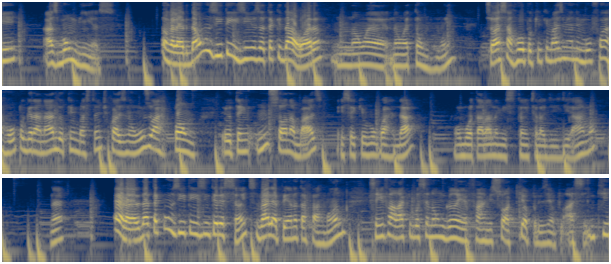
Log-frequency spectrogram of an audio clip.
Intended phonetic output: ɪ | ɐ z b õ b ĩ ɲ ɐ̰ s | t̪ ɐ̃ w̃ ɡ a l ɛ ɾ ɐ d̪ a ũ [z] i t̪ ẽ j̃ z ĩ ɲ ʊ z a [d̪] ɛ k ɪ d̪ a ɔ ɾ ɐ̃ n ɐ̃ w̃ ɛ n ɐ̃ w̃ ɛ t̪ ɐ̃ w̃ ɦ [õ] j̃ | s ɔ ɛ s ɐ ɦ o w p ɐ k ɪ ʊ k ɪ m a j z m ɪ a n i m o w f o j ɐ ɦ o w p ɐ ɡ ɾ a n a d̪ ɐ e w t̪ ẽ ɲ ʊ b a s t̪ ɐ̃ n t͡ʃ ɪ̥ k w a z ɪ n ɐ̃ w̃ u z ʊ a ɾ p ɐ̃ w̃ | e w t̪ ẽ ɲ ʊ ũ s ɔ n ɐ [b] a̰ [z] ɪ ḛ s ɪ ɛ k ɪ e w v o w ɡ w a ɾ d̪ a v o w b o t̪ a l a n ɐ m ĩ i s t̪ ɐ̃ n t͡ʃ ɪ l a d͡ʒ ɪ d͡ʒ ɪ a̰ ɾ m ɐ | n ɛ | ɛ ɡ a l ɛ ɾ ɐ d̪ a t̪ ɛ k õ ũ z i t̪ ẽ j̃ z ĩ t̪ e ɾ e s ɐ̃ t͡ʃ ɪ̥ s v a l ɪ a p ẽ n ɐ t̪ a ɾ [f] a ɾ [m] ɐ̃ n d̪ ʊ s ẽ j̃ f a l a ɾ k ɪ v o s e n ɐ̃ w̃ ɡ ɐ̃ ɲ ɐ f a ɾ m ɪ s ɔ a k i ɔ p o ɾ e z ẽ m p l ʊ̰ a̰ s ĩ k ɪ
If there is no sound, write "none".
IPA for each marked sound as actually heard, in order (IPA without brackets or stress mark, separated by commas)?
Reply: z, t̪, ũ, b, z, f, m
